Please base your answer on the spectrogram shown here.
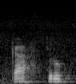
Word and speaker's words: Kastrup: filósofo atual que chama Bernardo Cup com k kastrup com P mudo Bernardo Como se fala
